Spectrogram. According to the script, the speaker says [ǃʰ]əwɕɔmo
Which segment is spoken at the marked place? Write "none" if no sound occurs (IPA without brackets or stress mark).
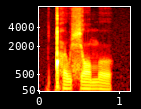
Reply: ǃʰ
